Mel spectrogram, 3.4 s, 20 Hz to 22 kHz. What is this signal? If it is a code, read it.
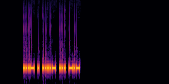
Morse code, heard as a keyed tone, about 51 wpm, 700 Hz. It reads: VE4SK
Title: DXCC-100 Call Signs - 5 Characters - Repeated 2x - 50wpm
